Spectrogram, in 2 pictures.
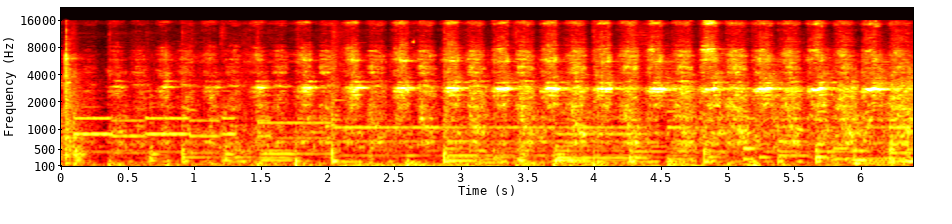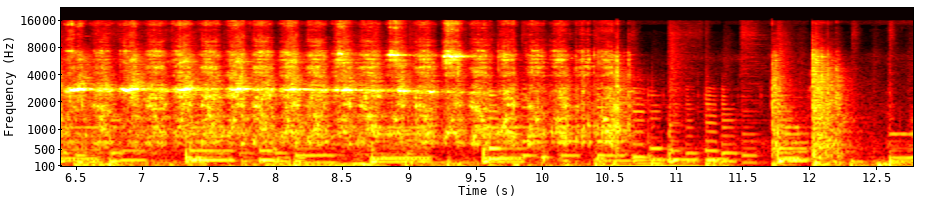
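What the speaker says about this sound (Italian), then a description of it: "Poi mi prendo la misura per tagliare questa barra filettata," A threaded metal rod is sawn by hand with steady, rhythmic back-and-forth strokes, a close, rasping, slightly ringing grind that runs continuously and stops near the end, followed by a few faint knocks.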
